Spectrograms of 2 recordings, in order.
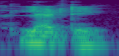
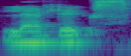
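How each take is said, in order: First: The word ends with a plain k sound. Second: The word ends with a ks sound. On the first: The speaker calls it right. "which is pronounced as ल्याटिक" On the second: The speaker calls it wrong. "ल्याटेक्स भनेर pronunciation गर्न चाहिँ मिलेन"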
